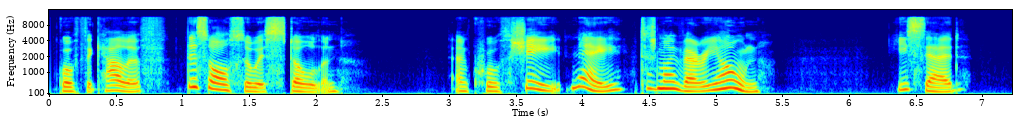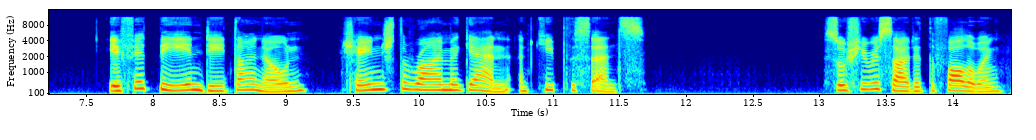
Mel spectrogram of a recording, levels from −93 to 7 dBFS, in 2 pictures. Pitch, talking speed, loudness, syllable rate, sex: 220 Hz, 150 wpm, -17 LUFS, 5.0 syllables/s, female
